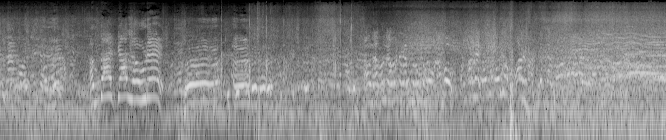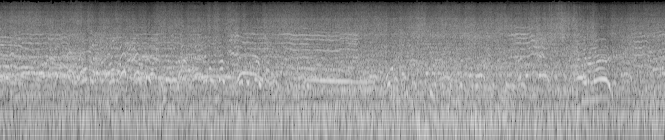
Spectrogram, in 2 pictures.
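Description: Fireworks hiss and crackle as they burn on the ground outdoors.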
